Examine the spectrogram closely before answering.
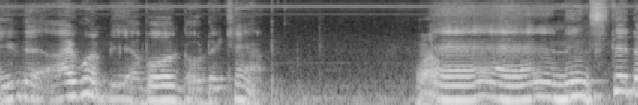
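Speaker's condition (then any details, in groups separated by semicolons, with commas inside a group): Cerebral palsy; from birth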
